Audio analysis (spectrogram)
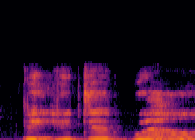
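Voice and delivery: high, gentle consoling voice; imitating Ryan consoling. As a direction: pat her on the head with it. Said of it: "And then he'll go".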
